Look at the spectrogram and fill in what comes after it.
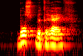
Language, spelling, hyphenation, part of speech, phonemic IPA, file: Dutch, bosbedrijf, bos‧be‧drijf, noun, /ˈbɔsbəˌdrɛi̯f/, Nl-bosbedrijf.ogg
- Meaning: forestry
